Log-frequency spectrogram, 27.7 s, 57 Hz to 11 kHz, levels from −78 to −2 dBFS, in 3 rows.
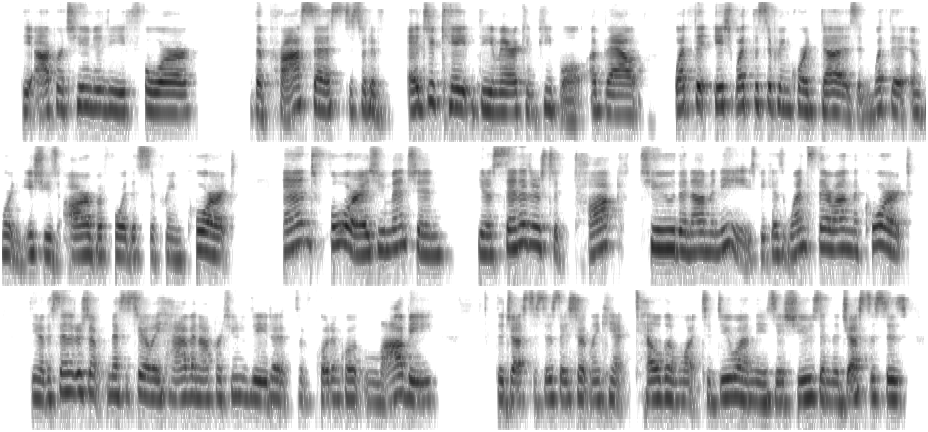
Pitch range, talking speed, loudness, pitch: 180-220 Hz, 175 wpm, -25 LUFS, 195 Hz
